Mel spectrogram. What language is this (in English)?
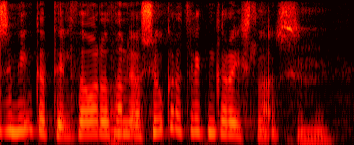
Icelandic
